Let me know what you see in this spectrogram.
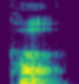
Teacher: ध्यान से ख बोलिए और बाद में आपको अ की आवाज जो है अ की ध्वनि जो है वो प्रतीत होगी। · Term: अ ध्वनि अंतर्निहित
